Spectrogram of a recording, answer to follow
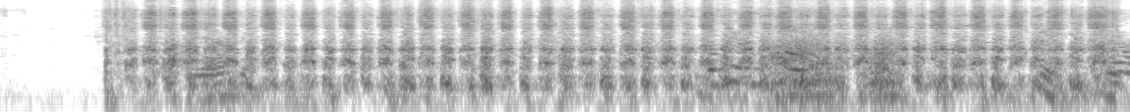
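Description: A hard lump of pot-baked salt grated by hand to powder, rasping in rapid, even back-and-forth strokes several times a second, starting about a second in.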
